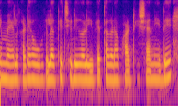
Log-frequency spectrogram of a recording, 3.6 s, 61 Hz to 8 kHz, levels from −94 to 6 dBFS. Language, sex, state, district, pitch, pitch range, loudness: Kannada, female, Karnataka, Bidar, 210 Hz, 205-220 Hz, -17 LUFS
